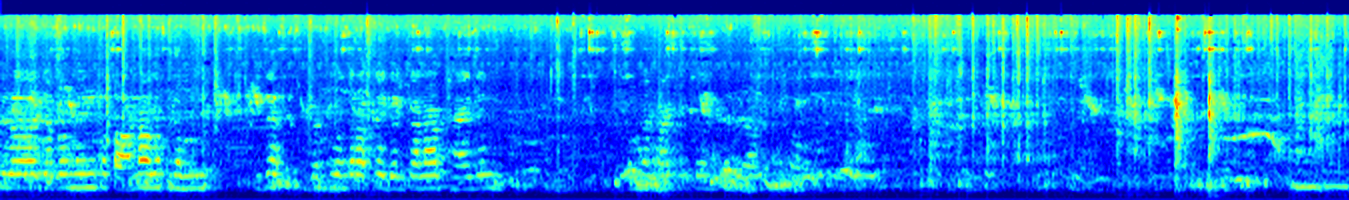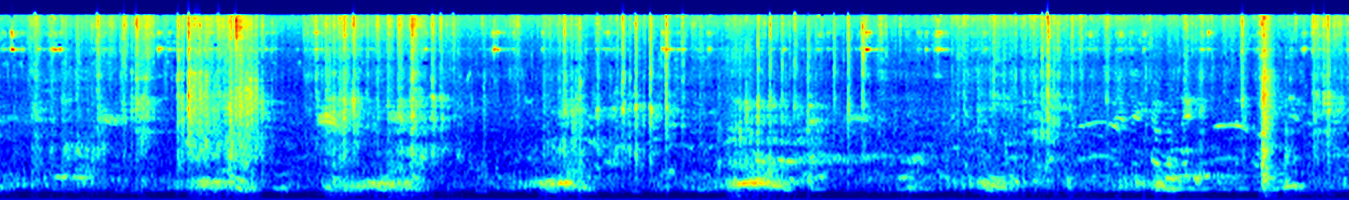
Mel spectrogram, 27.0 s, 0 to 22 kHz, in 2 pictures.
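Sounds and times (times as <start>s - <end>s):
pigeons cooing: 0.0s - 26.9s
wings fluttering: 8.5s - 26.9s.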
